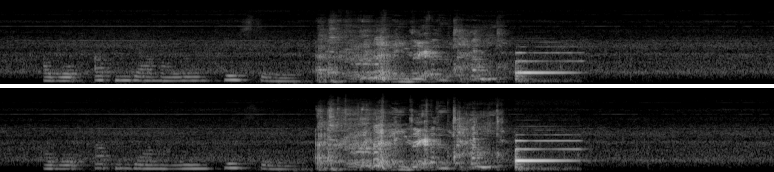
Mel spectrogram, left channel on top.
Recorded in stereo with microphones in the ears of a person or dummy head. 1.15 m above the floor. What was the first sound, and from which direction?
A woman speaking, 65° left (ahead or behind).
